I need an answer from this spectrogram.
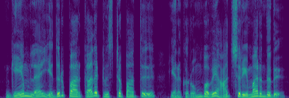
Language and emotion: Tamil, surprised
